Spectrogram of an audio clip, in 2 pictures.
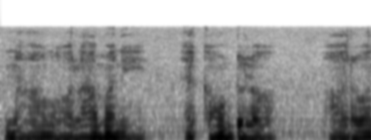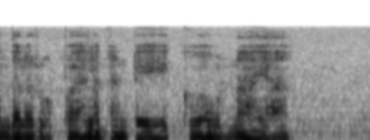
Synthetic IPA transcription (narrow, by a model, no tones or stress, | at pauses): naːɔːlaːmɐni | ɐkɐwuɳʈulo̞ː | aːɾuʋɐnd̪ɐlɐɾuːpaːjɐlɐkɐɳʈe̞ːekːuʋaːunːaːjaː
